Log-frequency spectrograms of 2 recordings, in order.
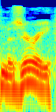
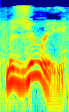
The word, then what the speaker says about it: Missouri: they pronounced it Missouri. But when they're doing the small towns, it's Missouri. – Yeah, well, that's right. The Harry Truman's home state, let me just call it that, is the only state I know that has two generally recognized pronunciations in standard Midwestern English, depending whether you're in the St. Louis media market or not.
